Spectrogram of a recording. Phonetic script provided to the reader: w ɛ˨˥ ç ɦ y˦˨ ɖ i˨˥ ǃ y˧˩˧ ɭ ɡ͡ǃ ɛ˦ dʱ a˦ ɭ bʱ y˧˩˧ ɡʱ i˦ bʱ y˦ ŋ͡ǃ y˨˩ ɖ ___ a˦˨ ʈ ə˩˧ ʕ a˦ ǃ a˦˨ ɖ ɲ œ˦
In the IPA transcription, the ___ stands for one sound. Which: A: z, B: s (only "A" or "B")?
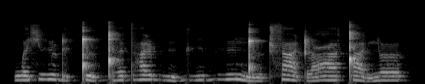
B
